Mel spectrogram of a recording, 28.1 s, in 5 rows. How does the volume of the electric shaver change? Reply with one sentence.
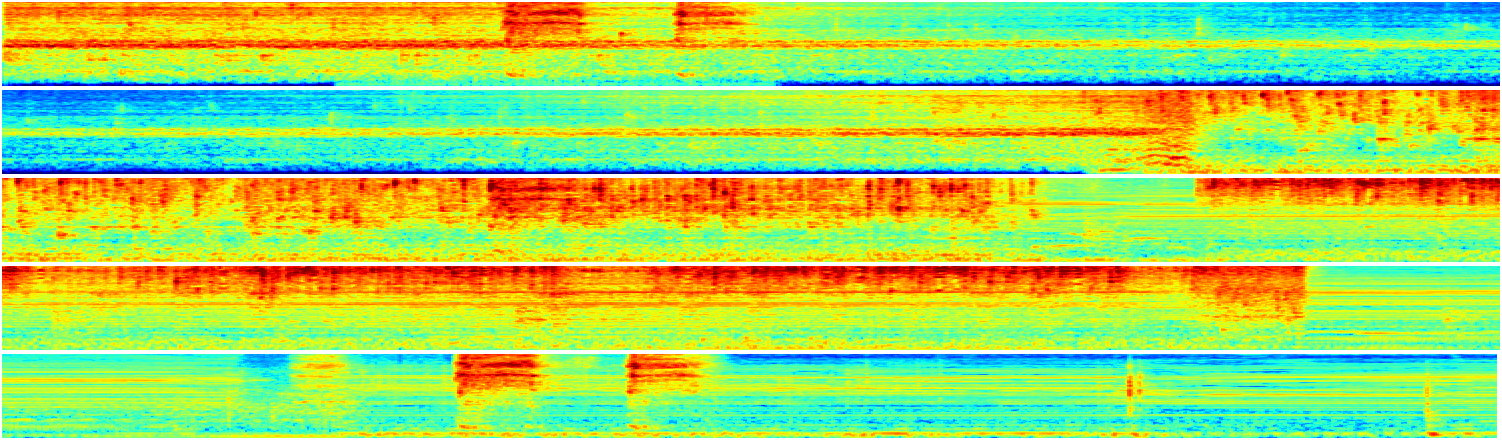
The loudness of the electric shaver goes up, then down.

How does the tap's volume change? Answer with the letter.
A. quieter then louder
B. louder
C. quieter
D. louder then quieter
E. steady
A.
